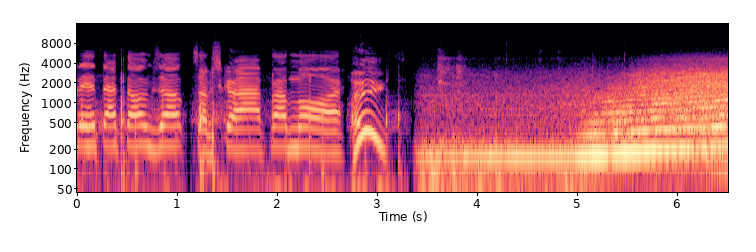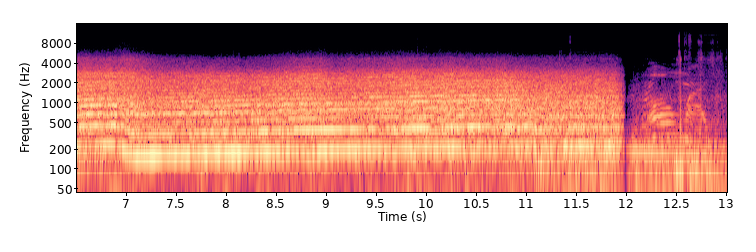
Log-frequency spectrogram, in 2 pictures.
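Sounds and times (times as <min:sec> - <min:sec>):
car engine accelerating hard: 0:03.4 - 0:13.0.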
